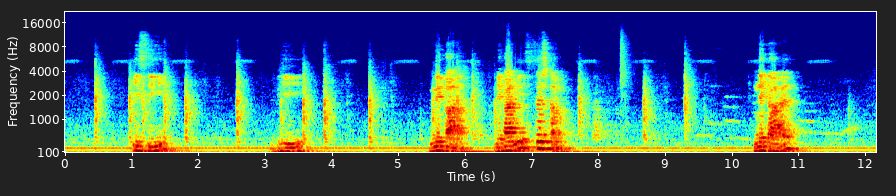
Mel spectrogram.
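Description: A man speaks calmly in short bursts, close by.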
